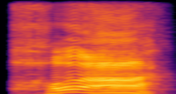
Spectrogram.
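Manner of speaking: loud, high groan of disgust; exasperated sigh. Real, not acted. Critic fed up with the writing, loud exasperated sigh. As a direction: let out a big exasperated huff. Venting anger at awful writing.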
